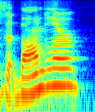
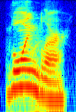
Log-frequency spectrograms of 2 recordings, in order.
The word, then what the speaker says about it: Boimler: And then also, Bombler? I can never pronounce his name. – Boimler.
